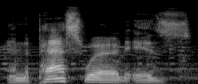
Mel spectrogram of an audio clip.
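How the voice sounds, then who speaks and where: A man's voice: fairly low pitch, slow, over loud music. An actor playing a pushy, menacing 1920s Chicago gangster's henchman with streetwise tough-guy slang in an audio drama. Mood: brusque, businesslike. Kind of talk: period radio drama acting.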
